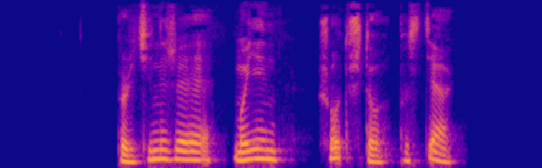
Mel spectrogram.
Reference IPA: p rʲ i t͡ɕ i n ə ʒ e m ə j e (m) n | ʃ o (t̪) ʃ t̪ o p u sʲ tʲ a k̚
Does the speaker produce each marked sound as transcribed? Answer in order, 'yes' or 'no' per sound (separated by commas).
no, yes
